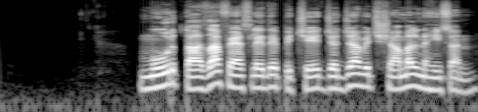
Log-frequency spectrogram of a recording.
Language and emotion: Punjabi, neutral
